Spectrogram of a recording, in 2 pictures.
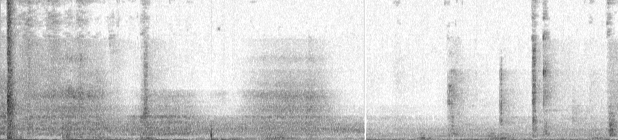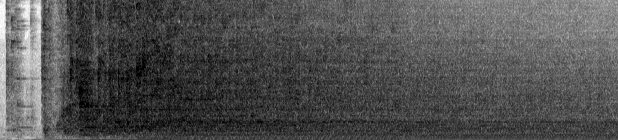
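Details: Firman generator reconnected to the barbecue propane tank, propane lever switched on, then started: some handling and clunks before the engine fires and holds a smooth, steady note without surging or missing; healthy normal running.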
